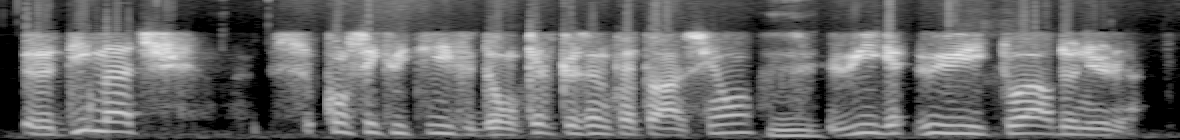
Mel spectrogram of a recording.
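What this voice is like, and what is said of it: Slight Clermont-Ferrand regional accent. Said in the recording (French): “vous avez l'accent, un peu. L'accent de Clermont. ... cet accent, il est très particulier. L'accent de Lyon aussi, un peu. Aimé Jacquet avait un peu cet accent-là.”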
